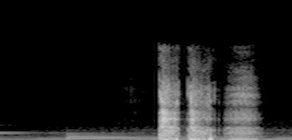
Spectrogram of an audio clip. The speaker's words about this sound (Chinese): 因为两人太接近了，奶奶也被传染了，一直咳嗽流鼻水。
